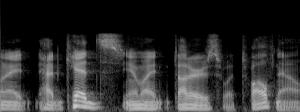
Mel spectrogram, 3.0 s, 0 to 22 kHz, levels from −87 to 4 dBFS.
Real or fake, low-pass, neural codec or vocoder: real; 7.2 kHz; none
